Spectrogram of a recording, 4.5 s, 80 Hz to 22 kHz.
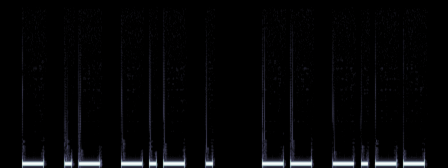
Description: Morse code, heard as a keyed tone, about 17 wpm, 700 Hz. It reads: TAKE MY
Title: Sentences from Top 1000 Words - Review Part 3 - 17wpm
